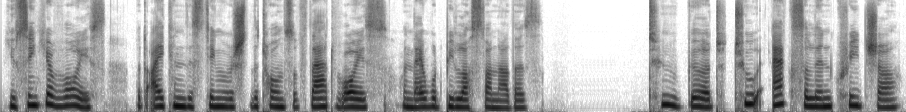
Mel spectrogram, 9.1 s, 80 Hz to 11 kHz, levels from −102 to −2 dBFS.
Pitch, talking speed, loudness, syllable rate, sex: 200 Hz, 165 wpm, -18 LUFS, 4.9 syllables/s, female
